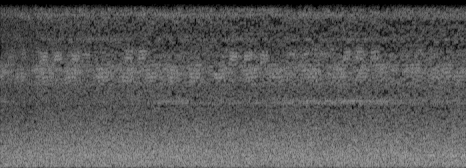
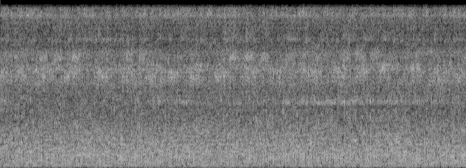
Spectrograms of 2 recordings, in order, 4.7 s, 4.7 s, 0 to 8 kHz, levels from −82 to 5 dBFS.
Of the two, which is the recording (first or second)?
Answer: first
